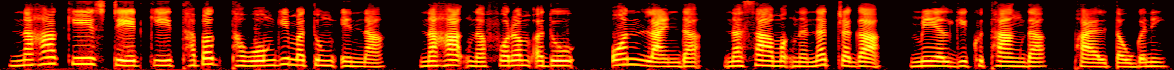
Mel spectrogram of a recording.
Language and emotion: Manipuri, neutral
